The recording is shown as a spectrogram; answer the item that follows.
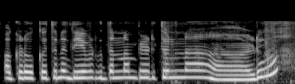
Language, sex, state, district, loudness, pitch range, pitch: Telugu, female, Andhra Pradesh, Annamaya, -12 LUFS, 290-315 Hz, 305 Hz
